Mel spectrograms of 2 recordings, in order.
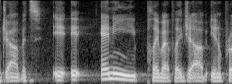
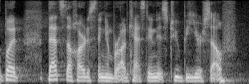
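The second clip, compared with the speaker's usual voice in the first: ordinary talk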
